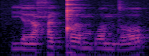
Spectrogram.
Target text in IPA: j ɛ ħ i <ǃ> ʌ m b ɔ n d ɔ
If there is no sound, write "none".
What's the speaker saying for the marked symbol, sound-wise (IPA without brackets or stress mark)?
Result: ǃ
